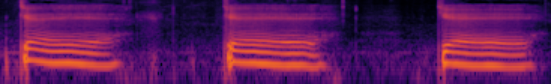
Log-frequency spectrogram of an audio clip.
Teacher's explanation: that's the tone rule for a mid-class consonant, and the first tone mark is a low sound.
